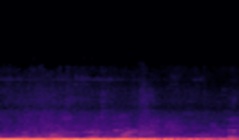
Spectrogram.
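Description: A very loud, deep bass boom through a concert PA, holding steady and then breaking up and fading over the last half second. Faint crowd voices sit underneath.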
